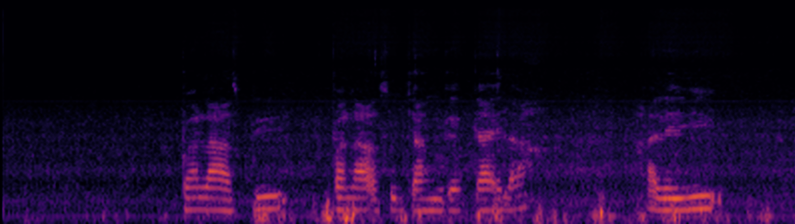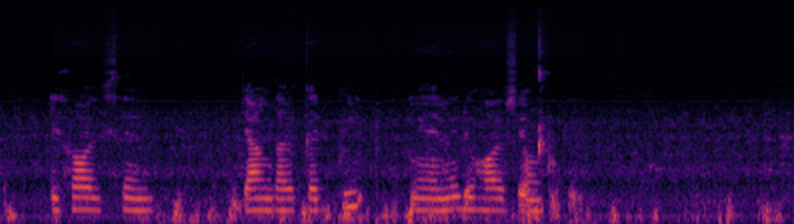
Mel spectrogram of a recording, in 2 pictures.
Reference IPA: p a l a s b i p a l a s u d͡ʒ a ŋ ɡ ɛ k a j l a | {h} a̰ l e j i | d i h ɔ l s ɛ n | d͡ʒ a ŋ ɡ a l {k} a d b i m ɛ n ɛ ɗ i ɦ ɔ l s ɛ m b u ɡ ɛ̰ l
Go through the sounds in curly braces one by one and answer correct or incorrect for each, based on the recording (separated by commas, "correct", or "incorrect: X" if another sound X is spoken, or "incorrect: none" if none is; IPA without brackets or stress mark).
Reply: correct, correct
